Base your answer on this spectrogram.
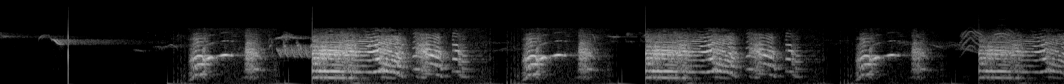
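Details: Baboons calling in loud, harsh bursts of stacked, wavering cries that sweep downward, grouped in clusters of about a second each with short gaps between them; a brief higher whine opens the sequence.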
